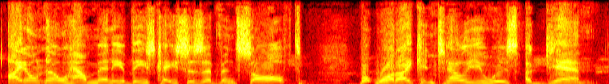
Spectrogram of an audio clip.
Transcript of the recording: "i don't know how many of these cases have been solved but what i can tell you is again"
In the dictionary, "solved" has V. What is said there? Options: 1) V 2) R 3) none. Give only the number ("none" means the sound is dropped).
1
